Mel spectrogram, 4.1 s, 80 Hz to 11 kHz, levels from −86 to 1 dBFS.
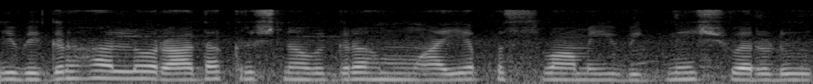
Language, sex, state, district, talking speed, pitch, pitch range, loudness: Telugu, female, Andhra Pradesh, Visakhapatnam, 120 wpm, 210 Hz, 200-220 Hz, -31 LUFS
